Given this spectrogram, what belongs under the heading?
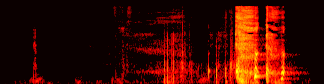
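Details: Adult home sick with the flu, taking TheraFlu, gives a short run of about three harsh, forceful coughs after quiet shuffling and throat noise in a small room; cough.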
